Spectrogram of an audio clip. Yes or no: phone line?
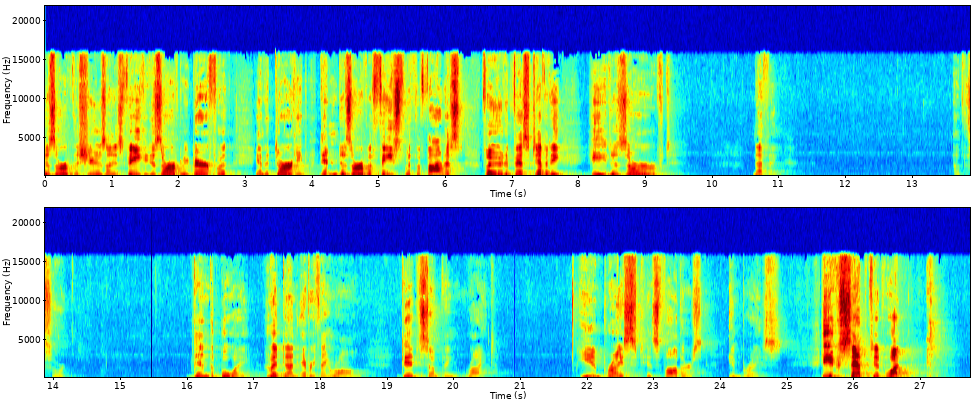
no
